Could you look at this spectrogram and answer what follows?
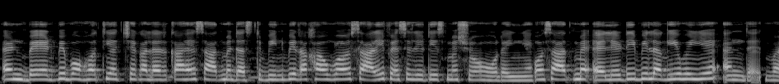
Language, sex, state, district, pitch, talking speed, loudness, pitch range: Hindi, female, Jharkhand, Jamtara, 230 Hz, 245 wpm, -23 LUFS, 220-240 Hz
